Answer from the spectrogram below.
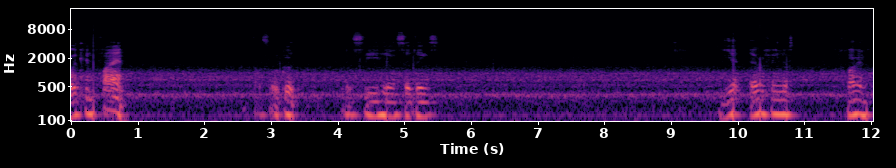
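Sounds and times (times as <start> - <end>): room tone hum and hiss: 0.0 - 12.0.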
